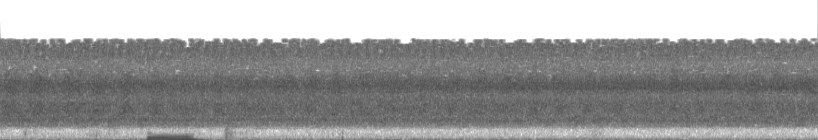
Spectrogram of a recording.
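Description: A steady, high-pitched hiss that neither rises nor falls, with one short spoken word about a second in.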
